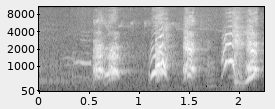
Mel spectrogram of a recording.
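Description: A dog barks in several short, high, yappy bursts with brief gaps between them, heard alone without talk.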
